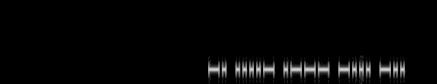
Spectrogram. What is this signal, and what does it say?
Morse code, heard as a keyed tone, about 36 wpm, 700 Hz. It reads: N4JBD
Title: USA Call Signs - 5 Characters - 35wpm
